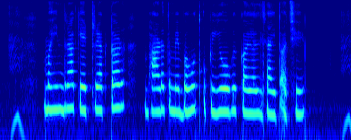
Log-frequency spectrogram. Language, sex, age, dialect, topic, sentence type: Maithili, female, 18-24, Southern/Standard, agriculture, statement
